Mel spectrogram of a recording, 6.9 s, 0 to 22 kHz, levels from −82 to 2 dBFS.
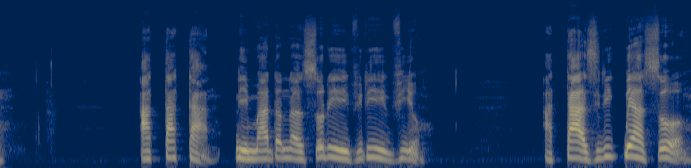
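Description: Nothing goes wrong anywhere in this bit of speech, so there's no fault to point to at any moment.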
